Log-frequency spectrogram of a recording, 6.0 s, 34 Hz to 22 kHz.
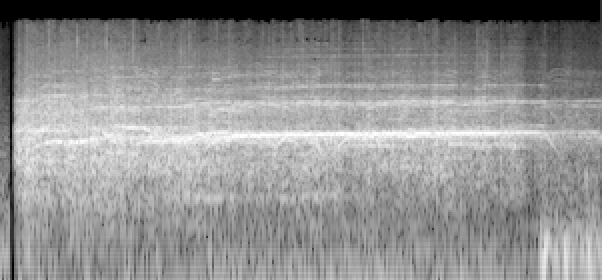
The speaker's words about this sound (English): round of applause greeted State Representative Jennifer Gross inside the State House. She's the sponsor of House Bill 248, which is aimed at blocking vaccine mandates from being implemented at businesses.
